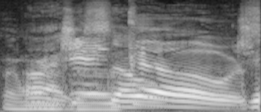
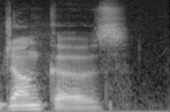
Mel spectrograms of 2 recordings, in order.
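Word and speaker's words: JNCO: How do you pronounce the name of the big pants? – Jinkos. – They're Jinkos, but one person on Earth calls them Junkos. – And Alex Kirchner calls them JNCOs.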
